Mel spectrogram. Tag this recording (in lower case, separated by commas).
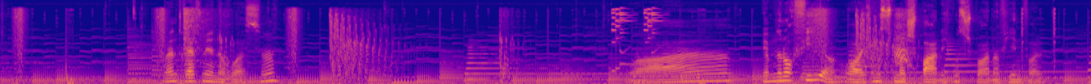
speech, music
